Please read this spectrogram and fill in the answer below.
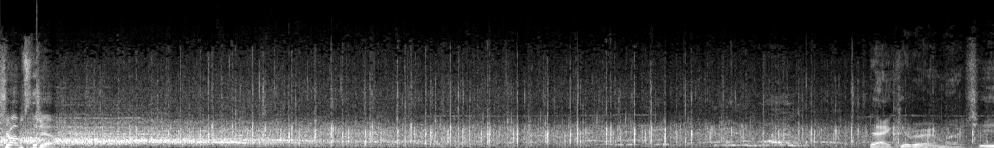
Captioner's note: applause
